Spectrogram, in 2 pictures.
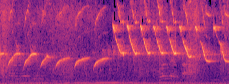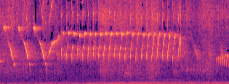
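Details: Canary with a long rolling song, used as a master for other birds: arched whistled notes leading into fast slurred phrases and a long, even, buzzy roll, with a faint low hum beneath.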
